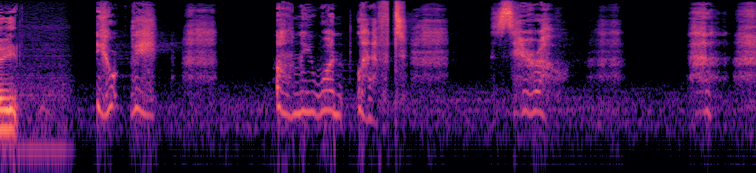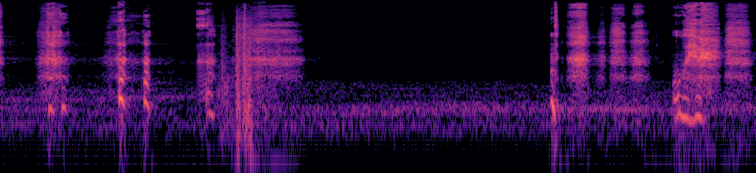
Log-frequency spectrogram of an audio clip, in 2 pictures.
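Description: A young woman speaks weakly, in slow halting words.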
